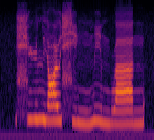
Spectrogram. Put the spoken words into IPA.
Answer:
ɕ y˦ l j ɑ˦ ʊ̯ ɕ i˨˩ ŋ m i˥˨ m w a˦ n

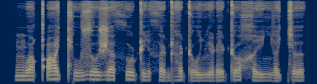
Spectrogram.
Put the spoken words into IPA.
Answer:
m o˨ qʼ ɑ˦ cʰ u˨˦ z ʊ˦ ʒ ɐ˦ θ u˦˨ ʈ i˨ θ ɐ˨ ɖʱ ɐ˦˨ ʈ o˨ ʎ ə˨ ɽ e˦ ʈ ʊ˦ χ i˨ ʎ ɐ˨ c ə˦

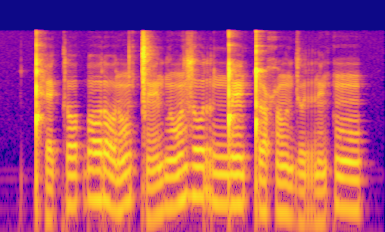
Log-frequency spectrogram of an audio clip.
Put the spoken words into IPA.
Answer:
ǃʰ ɛ˩ k ɾ ɔ˥ ɠ ɔ˥ ɾ ɔ˧ ɾ ɔ̃˥ ǀ ɛ̃˩˧ d ɔ̃˧˥ z o˥ r ŋ͡ǃ ɛ̃˥ ǃ ɵ˧ ħ õ˧ d ɵ˩ r ɛ̃˩˧ k õ˧

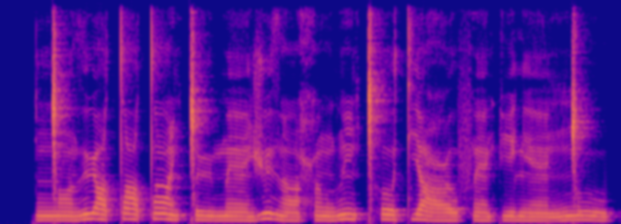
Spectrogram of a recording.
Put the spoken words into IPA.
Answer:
ŋ͡ǀ ɔ̃˩ ð ʉː˧˩ tˤ o˧˩ tˤ ĩ˧˩ ǀ ʉː˩ m ɛ̃ː˩ ʒ y˧˩ ð ɑ̃˩ ħ ũ˩ β ĩ˧˩ ǀʰ o˧˩ tʲ ɑ˧˩ ʕ o˩ f ɛ̃˩ k i˩ lʲ ɛ̃ː˩ ŋ͡ǀ u˧˩

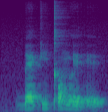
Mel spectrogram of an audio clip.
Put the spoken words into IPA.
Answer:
ɡ͡b ɛ˦ k i˦ kʼ ɔ˦ m l ɪ˦˨ r ɪ˨

